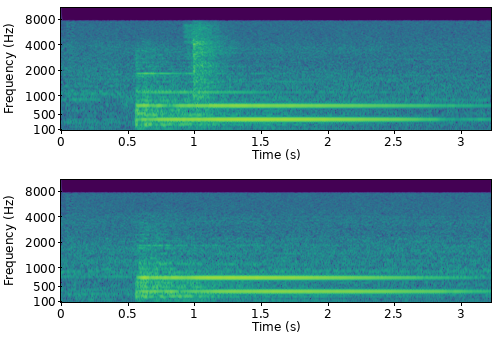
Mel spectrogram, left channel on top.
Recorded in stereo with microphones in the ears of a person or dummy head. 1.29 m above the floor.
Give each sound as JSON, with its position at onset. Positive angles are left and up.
{"t": 0.6, "sound": "a guitar", "side_deg": 60, "distance_m": 9.5}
